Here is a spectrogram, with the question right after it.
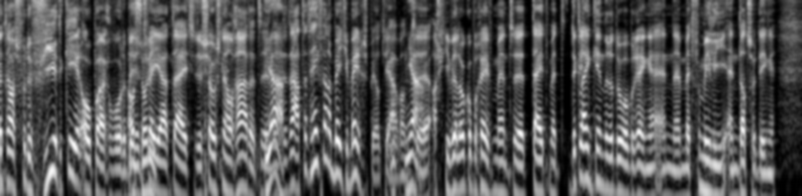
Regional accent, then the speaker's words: Limburg, Netherlands; Want ja, ik ben in Limburg opgegroeid, Zuid-Limburg.

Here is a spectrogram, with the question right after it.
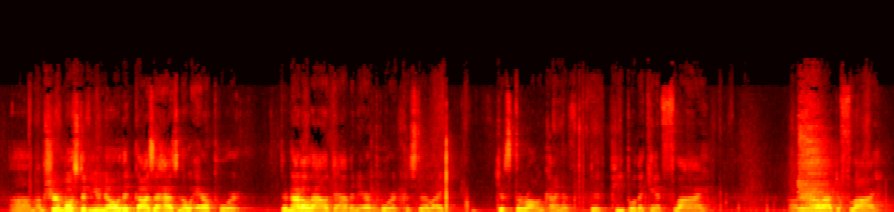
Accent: United States; I was able to go because I'm an American Jew and a credentialed journalist.

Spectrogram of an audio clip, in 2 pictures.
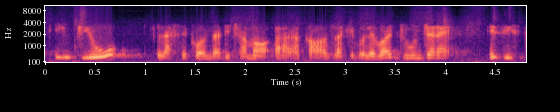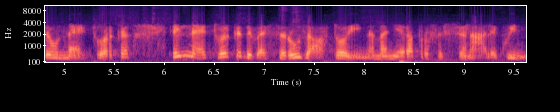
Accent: Milan, Lombardy, Italy; Io sono di Milano, quindi conosco diciamo il movimento che c'è su Milano

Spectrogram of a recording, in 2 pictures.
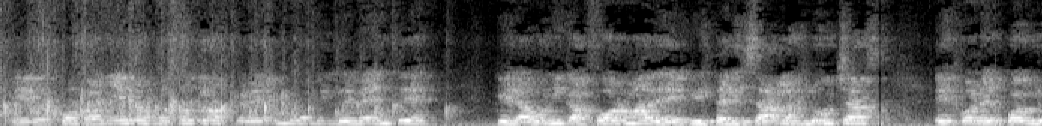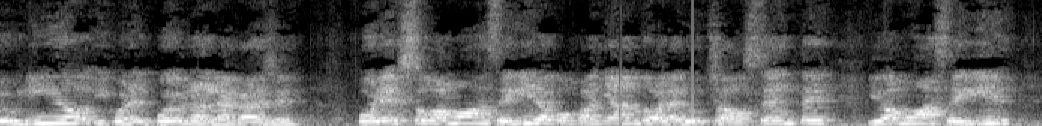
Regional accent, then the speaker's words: Chaco, Argentina; Por eso nosotros, como estudiantes y como chaqueños, valoramos la federalización de este espacio

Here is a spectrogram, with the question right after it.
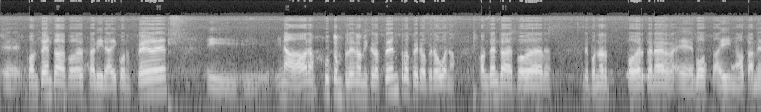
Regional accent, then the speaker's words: Lomas del Mirador, Buenos Aires Province, Argentina; yo soy de ahí de Loma Admirador también

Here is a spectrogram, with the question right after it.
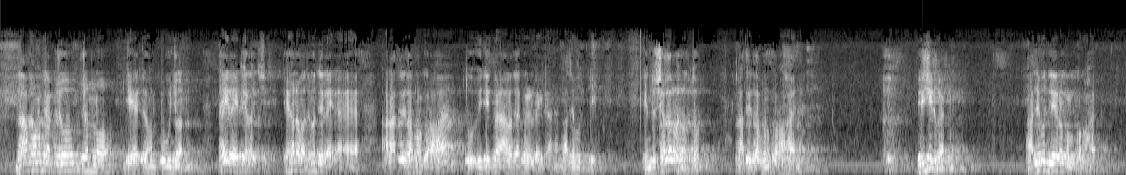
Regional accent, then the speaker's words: Sylhet Division, Bangladesh; আমি তো সিলেটের মানুষ, দেখলাম না গরম।

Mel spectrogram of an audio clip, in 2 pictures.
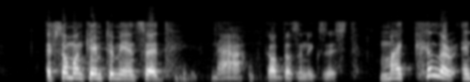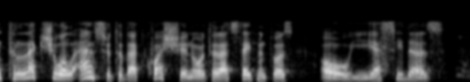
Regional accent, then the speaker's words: Lebanon; I was brought up in Lebanon. Most people were dying from guns, bombs, and snipers.

